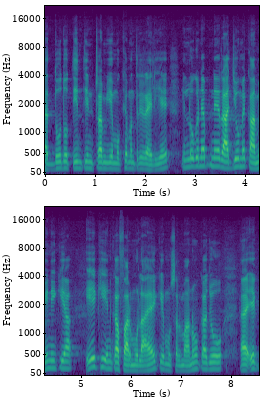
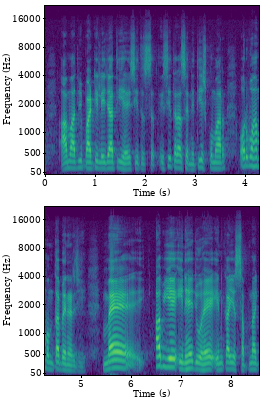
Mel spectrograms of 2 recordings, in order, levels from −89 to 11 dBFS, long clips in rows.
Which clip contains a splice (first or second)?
first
